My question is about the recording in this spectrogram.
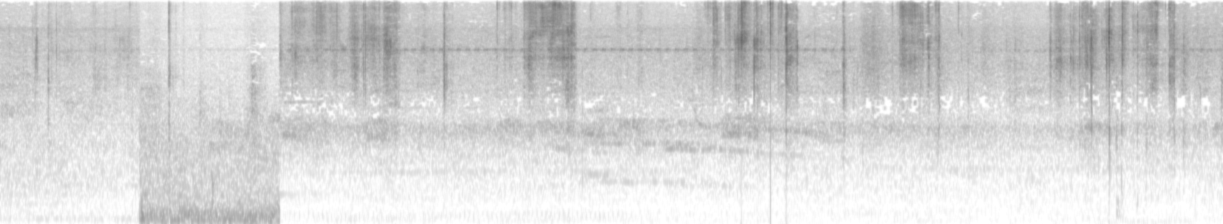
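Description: Dry papery skins of small red onions crackling and tearing as they are peeled by hand against a large knife blade, in short bursts of crisp rustling.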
